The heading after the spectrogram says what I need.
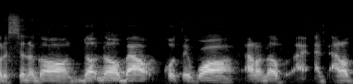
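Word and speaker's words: Côte d'Ivoire: Is that how you pronounce it? Cote d'Ivory? No, it's Cote d'Ivoire. Cote d'Ivoire. It's Ivory Coast in English or Cote d'Ivoire. Cote d'Ivoire in Francais, in French. Did you take French, Fitzgerald?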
